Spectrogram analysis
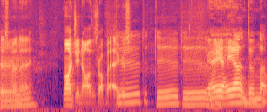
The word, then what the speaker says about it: Robert Eggers: Is it Robert Eggers?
